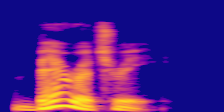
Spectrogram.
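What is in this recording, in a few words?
"barratry", British English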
